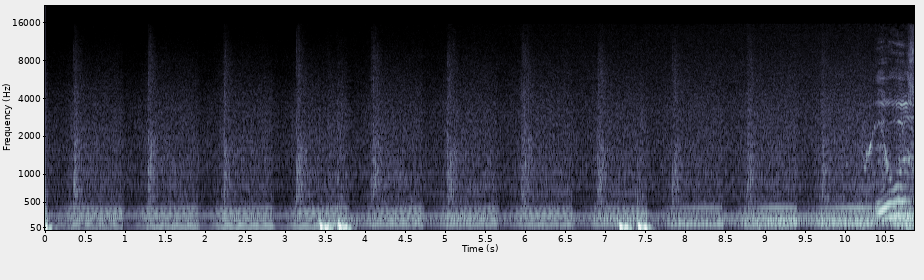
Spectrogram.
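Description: Background music: sustained low chords over a steady beat of about two hits a second, with heavier bass-drum hits about three and a half and seven seconds in.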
